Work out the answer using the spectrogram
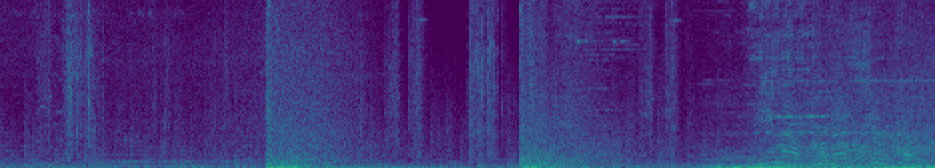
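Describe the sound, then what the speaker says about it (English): Rapid gunfire from the video game Snowbreak Containment Zone rattles in dense bursts, with loud volleys breaking in around the two- and four-second marks and continuing heavily, while voices speak faintly underneath. "start firing at each other"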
